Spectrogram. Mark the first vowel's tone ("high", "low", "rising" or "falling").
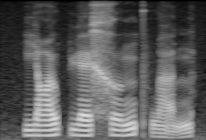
rising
